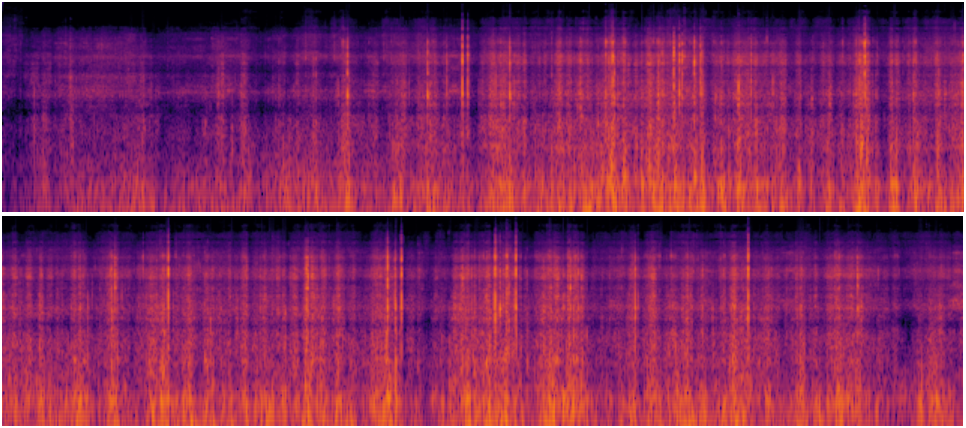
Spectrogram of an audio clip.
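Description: Wind buffeting the microphone of a camera carried by a skier descending through powder, an uneven low rumble that builds over the first couple of seconds, with frequent crunches and scrapes of the skis on the snow.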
